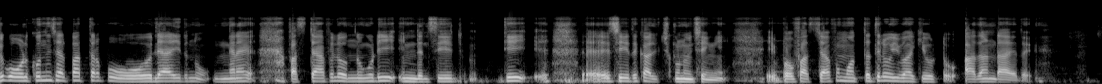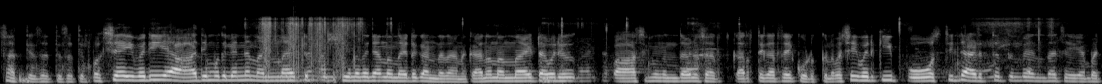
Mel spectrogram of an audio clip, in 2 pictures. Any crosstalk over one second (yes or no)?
no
